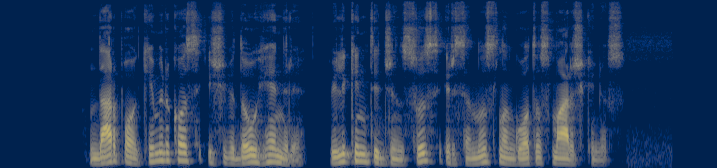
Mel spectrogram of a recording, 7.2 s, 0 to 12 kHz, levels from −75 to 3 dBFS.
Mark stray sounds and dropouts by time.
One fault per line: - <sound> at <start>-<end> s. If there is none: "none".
none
